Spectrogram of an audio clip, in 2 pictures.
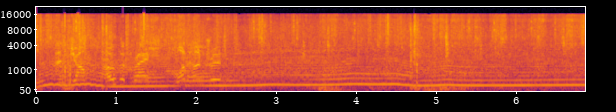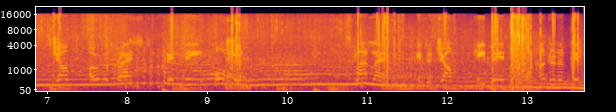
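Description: A rally car engine roars at high revs and shifts gears.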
